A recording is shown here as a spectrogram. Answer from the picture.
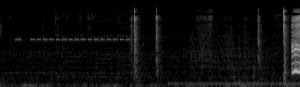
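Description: Camera self-timer beeping, a rapid high-pitched beep for about two seconds, ending in the click of the shutter as the photo is taken; a few more short clicks follow.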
